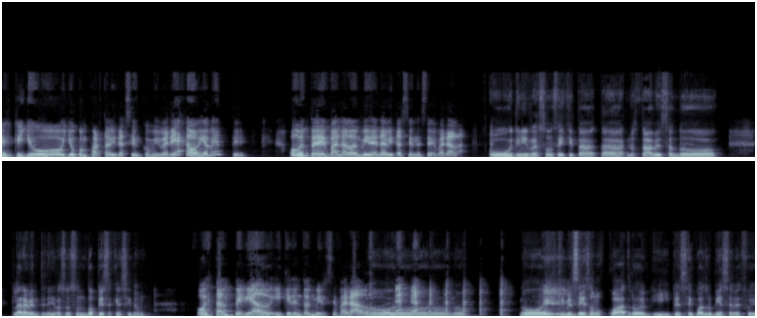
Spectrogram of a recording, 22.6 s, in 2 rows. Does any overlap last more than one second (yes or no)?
no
